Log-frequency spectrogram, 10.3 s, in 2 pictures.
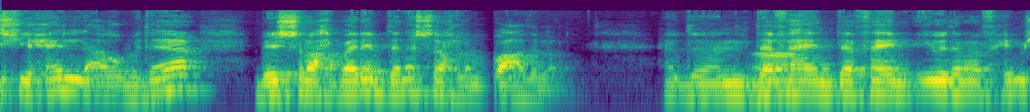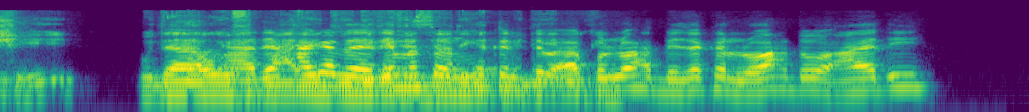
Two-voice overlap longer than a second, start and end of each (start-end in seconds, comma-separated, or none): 6.1-8.3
